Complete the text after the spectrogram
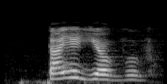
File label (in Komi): "тайӧ йӧввыв", Komi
